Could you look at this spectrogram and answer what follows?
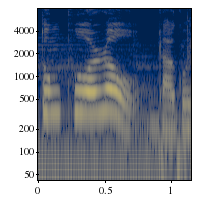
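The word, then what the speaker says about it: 東坡肉: 동파육은 중국어로 똥포로라고 읽는데 껍질이 달린 돼지고기 삼겹살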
